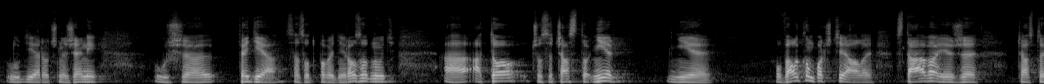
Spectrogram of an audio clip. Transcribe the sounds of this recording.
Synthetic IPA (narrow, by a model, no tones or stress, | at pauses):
luɟiaɾɔt͡ʃnɛːʒɛni | uʒ | ʋɛɟɪasazɔt̪̚pɔʋɛd̪ɲɛɾɔzɦɔd̪nuːc | a̰t̪ɔt͡ʃɔsat͡ʃast̪ɔɲɪɛ | ɲɪɛ | pɔʋɛlkɔmpɔt͡ʃcɛalɛst̪aːʋajɛʒɛt͡ʃast̪ɔ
